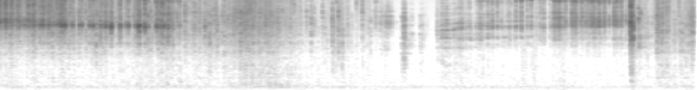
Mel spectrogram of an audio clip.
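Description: A solid rectangular white soap bar with a cross-hatch scored face is held in hand and cut and scraped with a pink utility knife blade, sending crumbs falling. Dense, bright crunchy scraping and crackling fill the first few seconds, then quieter, sparser crunches follow, with one sharp crack near the end.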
